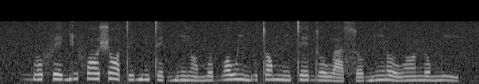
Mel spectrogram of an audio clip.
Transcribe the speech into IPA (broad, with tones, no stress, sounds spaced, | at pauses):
ɡ͡b o˧ f e˧ ɡ i˦ f ɔ˦ ʃ ɔ˦˨ t i˨˦ b ĩ˧ t e˨ ɡ͡b ĩ˧ j ɔ̃˨ m o˧ b ɔ˦ w ĩ˦˨ b u˧ t ɔ˦ m ĩ˧ t e˦ d o˧ w a˨ s o˨˦ ɡ ĩ˦ ɾ o˧ w ɔ̃˦ n o˦ m i˦˨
